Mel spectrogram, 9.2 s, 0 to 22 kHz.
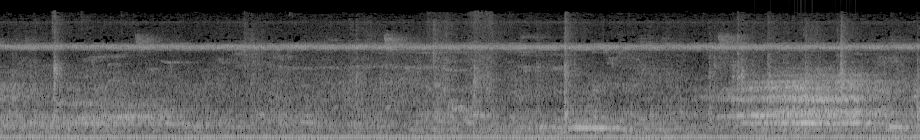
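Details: Distant, unseen howler monkeys give a low, droning roaring chorus at dawn, around 6am, at Tikal, Guatemala, in 2018, beneath a steady high insect whine.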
